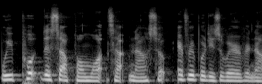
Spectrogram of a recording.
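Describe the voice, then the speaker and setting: A woman's dark, mellow voice with an English accent, medium pitch, ordinary pitch variation and a very fast pace, on a very clean recording with a silent background. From England. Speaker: women's shed member. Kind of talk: interview testimony.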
